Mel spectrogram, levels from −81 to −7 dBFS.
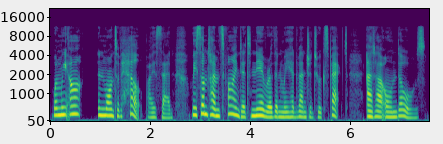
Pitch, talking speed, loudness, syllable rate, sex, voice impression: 205 Hz, 180 wpm, -18 LUFS, 5.0 syllables/s, female, feminine, adult-like, tensed, powerful, bright, clear, intellectual, calm, friendly, lively, slightly strict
